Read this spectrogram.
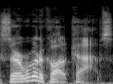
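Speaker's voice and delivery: normal talking voice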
